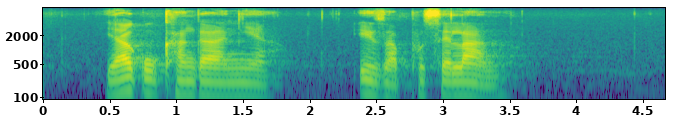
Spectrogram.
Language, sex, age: Xhosa, male, 21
